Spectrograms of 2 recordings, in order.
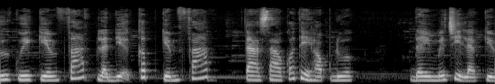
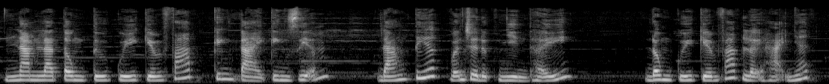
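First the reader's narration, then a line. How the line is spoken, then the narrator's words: Smiling. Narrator (Vietnamese): Diệp Trần mỉm cười nói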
